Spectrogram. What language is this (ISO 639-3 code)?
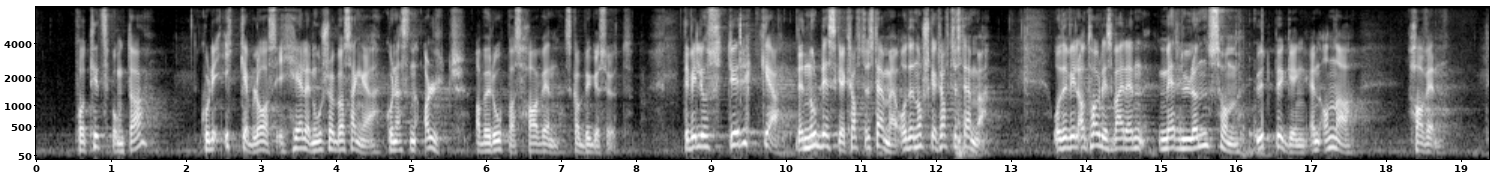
nor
